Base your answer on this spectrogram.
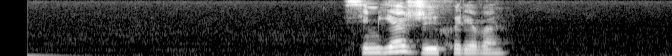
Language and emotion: Russian, neutral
